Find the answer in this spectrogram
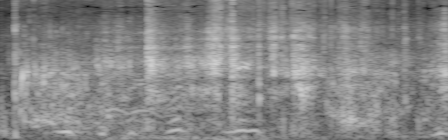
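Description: A ball kicked twice, a short sharp knock at the start and another near the end, while men call out to each other during the game.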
